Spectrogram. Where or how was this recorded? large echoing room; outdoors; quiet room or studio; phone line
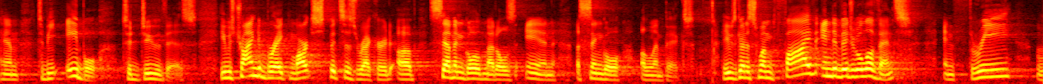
large echoing room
